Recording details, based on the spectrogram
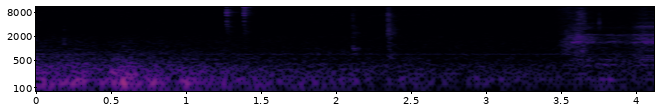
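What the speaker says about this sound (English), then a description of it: "I'm starting to hear some thunder and stuff in the background outside." A low, rolling rumble of thunder from a storm outside, heard faintly through a room at a distance and fading over a few seconds, with a few light clicks.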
